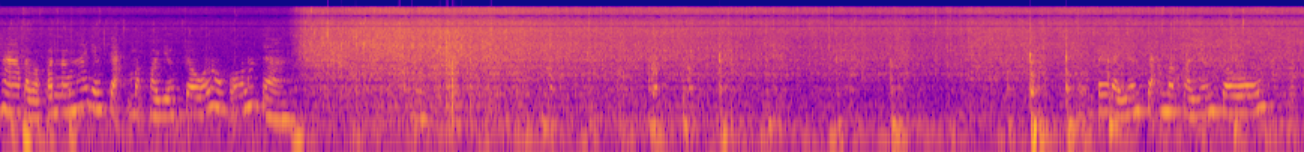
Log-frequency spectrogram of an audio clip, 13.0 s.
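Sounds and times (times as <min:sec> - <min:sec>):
food sizzling in hot oil: 0:00.0 - 0:13.0
spatula scraping and tapping pan: 0:04.2 - 0:13.0.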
